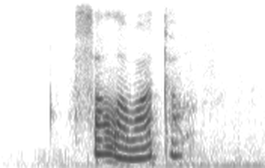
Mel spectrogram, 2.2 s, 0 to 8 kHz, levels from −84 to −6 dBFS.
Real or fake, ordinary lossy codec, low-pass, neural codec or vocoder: real; Opus, 16 kbps; 7.2 kHz; none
